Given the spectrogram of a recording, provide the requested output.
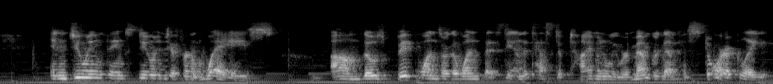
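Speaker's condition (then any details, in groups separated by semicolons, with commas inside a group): No condition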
